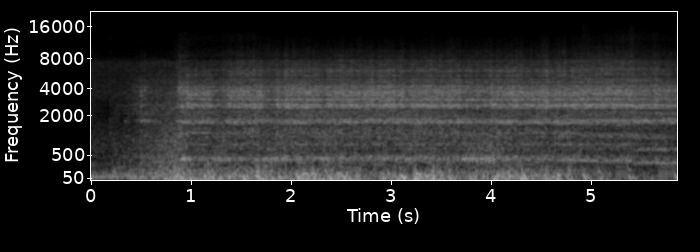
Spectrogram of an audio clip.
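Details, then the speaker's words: 1970 Chevrolet C10 A/C blower motor, removed and jumped directly from the battery: raspy, gritty whine and rattly rumble that stays steady while running; worn blower motor bearings, replaced with a new motor. "so while it's working the bearings are gone in this thing"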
